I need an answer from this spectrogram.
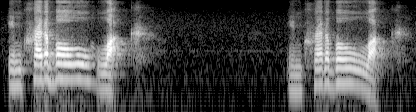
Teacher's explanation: I don't actually have to stop making the L sound at the end of incredible. I just say incredible luck, keeping my tongue in the same place.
